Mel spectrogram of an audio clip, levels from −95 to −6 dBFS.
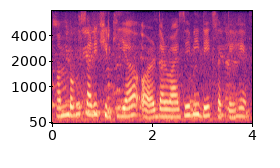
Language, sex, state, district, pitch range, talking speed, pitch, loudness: Hindi, female, Sikkim, Gangtok, 205-250 Hz, 150 wpm, 225 Hz, -14 LUFS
